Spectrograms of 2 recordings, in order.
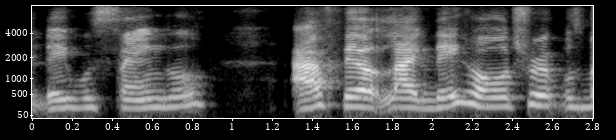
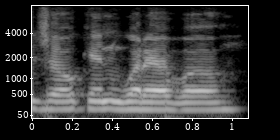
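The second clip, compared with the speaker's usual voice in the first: ordinary talk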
